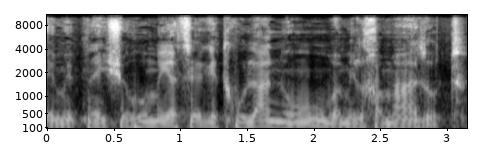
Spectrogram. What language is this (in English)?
Hebrew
